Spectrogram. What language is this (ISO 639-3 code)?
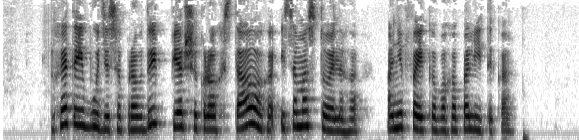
bel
